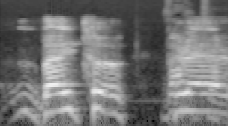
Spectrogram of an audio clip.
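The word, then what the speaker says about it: Vítor Pereira: Or, I don't know how you pronounce his name. Yeah, Vitor Pereira.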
